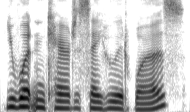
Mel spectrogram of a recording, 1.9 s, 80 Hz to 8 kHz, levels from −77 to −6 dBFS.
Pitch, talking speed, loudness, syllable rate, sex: 185 Hz, 250 wpm, -17 LUFS, 4.4 syllables/s, female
